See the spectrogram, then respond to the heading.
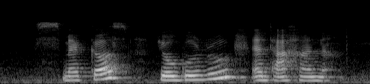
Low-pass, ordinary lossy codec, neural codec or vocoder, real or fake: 7.2 kHz; MP3, 64 kbps; none; real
